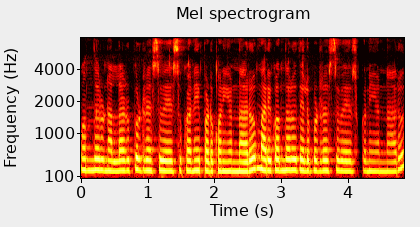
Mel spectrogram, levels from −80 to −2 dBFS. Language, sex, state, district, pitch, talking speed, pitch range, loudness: Telugu, female, Andhra Pradesh, Chittoor, 215 Hz, 150 wpm, 205-225 Hz, -14 LUFS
